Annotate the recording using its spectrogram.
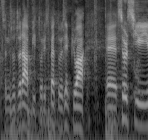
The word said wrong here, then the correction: Saoirse: Ronan, adesso non so come si pronunci, in Piccole Donne sicuramente... – Saoirse eh, Ronan. Eh, Saoirse, Saoirse Ronan.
